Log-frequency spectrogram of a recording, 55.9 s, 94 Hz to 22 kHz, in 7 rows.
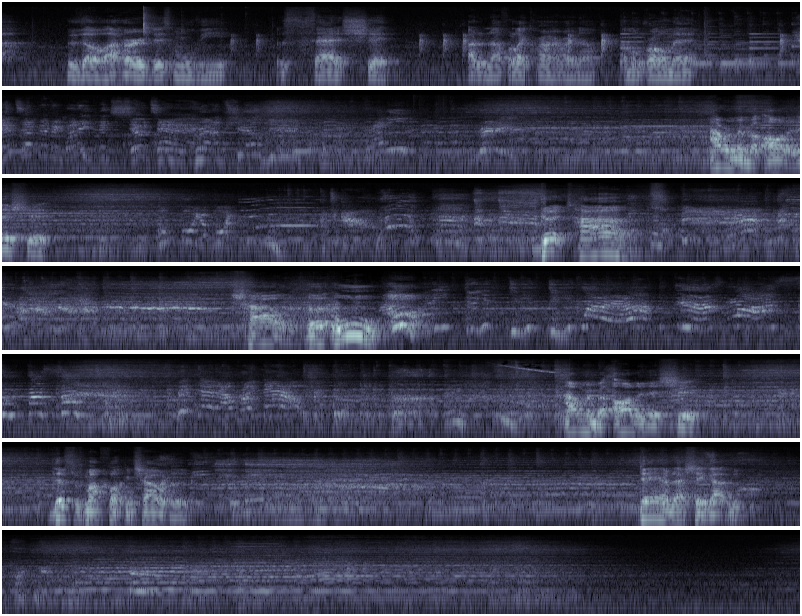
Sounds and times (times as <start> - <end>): Music: 4.2 - 54.6, 55.2 - 55.8.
